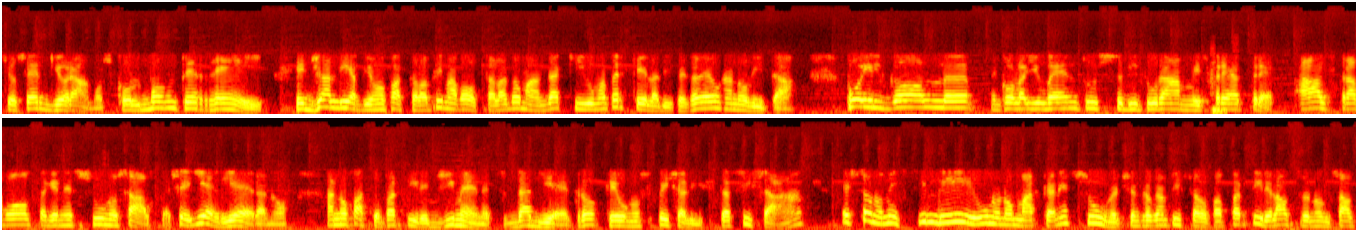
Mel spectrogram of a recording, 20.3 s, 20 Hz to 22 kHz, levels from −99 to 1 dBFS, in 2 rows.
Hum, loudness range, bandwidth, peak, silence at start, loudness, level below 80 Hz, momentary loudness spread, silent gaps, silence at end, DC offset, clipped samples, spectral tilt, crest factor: none; 1 LU; 17.5 kHz; -6 dBFS; 0.05 s; -23 LUFS; -56 dBFS; 5 LU; none; 0 s; under 0.1%; under 0.1%; -7.5 dB/octave; 16 dB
